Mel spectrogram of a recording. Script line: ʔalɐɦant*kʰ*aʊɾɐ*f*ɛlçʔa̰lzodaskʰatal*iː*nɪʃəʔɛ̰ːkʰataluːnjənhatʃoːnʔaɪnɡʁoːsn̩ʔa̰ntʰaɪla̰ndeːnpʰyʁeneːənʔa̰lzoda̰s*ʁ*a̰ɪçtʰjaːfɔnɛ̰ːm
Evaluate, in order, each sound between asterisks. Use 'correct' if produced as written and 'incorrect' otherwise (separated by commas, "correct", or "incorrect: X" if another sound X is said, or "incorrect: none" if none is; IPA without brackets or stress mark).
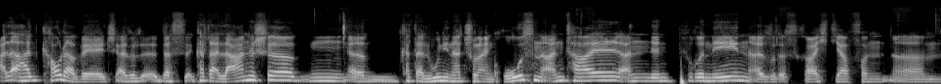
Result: correct, incorrect: v, incorrect: aː, correct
